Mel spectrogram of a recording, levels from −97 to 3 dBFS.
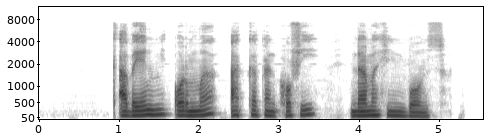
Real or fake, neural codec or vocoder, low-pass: fake; codec, 16 kHz, 0.5 kbps, FunCodec, trained on LibriTTS, 25 frames a second; 7.2 kHz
